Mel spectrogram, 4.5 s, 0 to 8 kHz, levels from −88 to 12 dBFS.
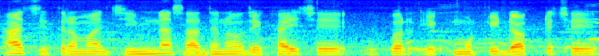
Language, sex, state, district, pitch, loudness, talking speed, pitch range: Gujarati, male, Gujarat, Gandhinagar, 135 Hz, -19 LUFS, 160 wpm, 130-140 Hz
